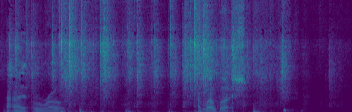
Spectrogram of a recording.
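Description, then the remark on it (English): A puppy lets out high, wavering whines and yips in short bursts, with a person talking over it and sharp clicking noises scattered throughout. “That's just the puppy in the background.”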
